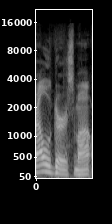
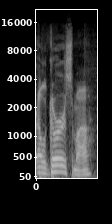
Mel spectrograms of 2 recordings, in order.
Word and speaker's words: Elgersma: Taylor Elgersma, or Elgersma, depending upon which syllable you put the accent on, will not be re-signed to the practice squad per Bill Huber.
